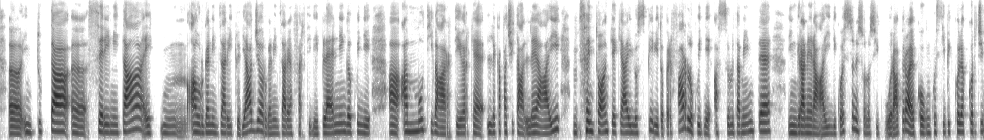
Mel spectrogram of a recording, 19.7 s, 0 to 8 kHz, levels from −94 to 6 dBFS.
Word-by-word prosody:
uhm, 145 -1 +4
in 170 -1 -4
tutta, 190 0 +6
ehm, 155 -4 -1
serenità 185 +6 +2
e 155 0 -3
mhmm, 155 -1 -8
a 180 0 +3
organizzare 165 -2 -2
i 155 - -8
tuoi 145 -1 -8
viaggi, 200 +7 +1
a 200 - +1
organizzare 150 -1 -3
a - - -5
farti 155 +1 -12
dei 135 - -6
planning, 170 +4 +1
quindi 165 -4 -3 0.4
a 165 -1 +4
a 185 0 +3
motivarti 185 -7 -1
perché 155 -1 -2
le 170 0 -2
capacità 180 -3 -2
le 160 +4 -1
hai, 155 +10 +1 0.2
mhmm, 170 0 -7
sento 195 -3 +1
anche 180 0 +1
che 175 0 -7
hai 165 0 +2
lo 160 -1 -2
spirito 160 -2 -6
per 155 +2 -6
farlo, 225 +4 +2
quindi 155 -3 -5
assolutamente 175 +4 -2 0.3
ingranerai, 155 -4 +2
di 150 0 -7
questo 175 - -5
ne 225 - -1
sono 155 -7 -9
sicura. 145 +1 -1
Però, 210 +6 +4
ecco, 155 +2 +3
con 160 +1 -7
questi 180 +1 -9
piccoli 180 +1 -2
accorgimenti 180 -1 -4
170 Hz, 150 wpm, -22 LUFS, 155-185 Hz, 0.4 s, tutta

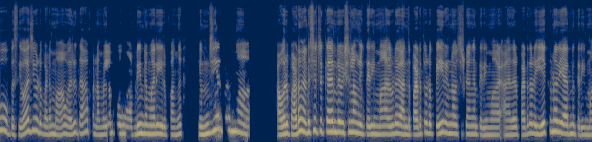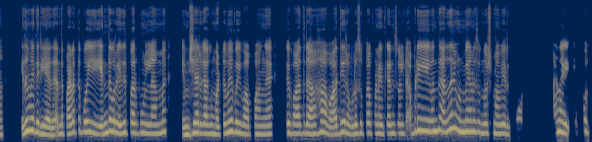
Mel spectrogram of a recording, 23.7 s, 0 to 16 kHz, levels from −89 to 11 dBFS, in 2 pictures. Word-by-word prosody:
இப்ப 210 -4 -6
சிவாஜியோட 280 +7 -1
படமா? 205 -1 -3 0.2
வருதா? 230 +2 -3
அப்ப 260 - -20
நம்மலாம் 210 +5 -4
போவோம்! 220 -2 -3
அப்டின்ற 230 +3 +1
மாரியும் 220 0 +2
இருப்பாங்க. 195 0 -6 0.5
எம்ஜிஆர் 285 +10 +2
படமா 285 -4 +1 0.7
அவரு 215 +4 +5
படம் 210 +9 +4
நடிச்சிட்டுருக்காருன்ற 275 0 +4
விஷயம்லாம். 270 +2 +2
அவுங்களுக்கு 225 -3 0
தெரியுமா? 215 0 0
அதோட, 215 +2 +1 0.2
அந்த 205 -1 -1
படத்தோட 220 +5 0
பேர் 255 +3 +3
என்ன 235 -1 0
வச்சுருக்காங்கன்னு 215 -2 -5
தெரியுமா? 195 +1 -4 0.2
அந்த 190 +1 -2
படத்தோட 225 +4 -1
இயக்குனர் 275 +3 +3
யாருன்னு 225 -1 +1
தெரியுமா? 195 0 -3 0.4
எதுவுமே 300 +6 +5
தெரியாது. 205 -5 +2
அந்த 225 +1 -2
படத்த 255 +5 +1
போயி 270 -1 +3 0.2
எந்த 245 +5 +1
ஒரு 265 - +3
எதிர்பார்ப்பும் 250 0 -2
இல்லாம, 230 +1 -1 0.5
எம்ஜிஆருக்காக 230 +2 +2
மட்டுமே 235 +7 +1
போய் 255 -1 +3
பாப்பாங்க. 210 0 -4 0.4
போய் 245 -1 0
பாத்துட்டு 230 0 +1
ஆஹா! 250 +4 -1
வாத்தியார் 235 +6 0
அவ்ளோ 220 +2 -1
சூப்பரா 250 +1 -4
பண்ணிருக்காருன்னு 230 0 -2
சொல்ட்டு 235 -2 -5
அப்படி 285 +7 +1 0.2
வந்து 295 +2 +2
அது 270 +3 0
தானே 365 0 +3
உண்மையான 280 0 +2
சந்தோஷமாவே 240 -1 -2
இருக்கும். 205 0 -12 0.7
ஆனா, 280 +1 +2 0.3
இப்போ 295 -10 -9
230 Hz, 150 wpm, -23 LUFS, 215-260 Hz, 0.7 s, அவரு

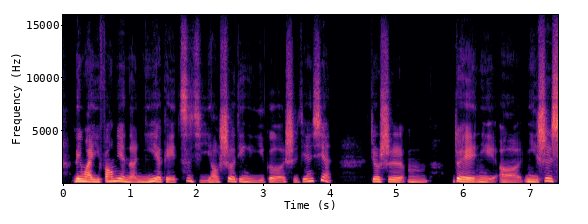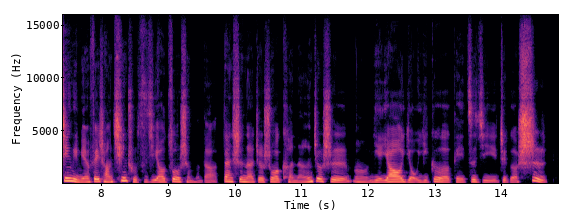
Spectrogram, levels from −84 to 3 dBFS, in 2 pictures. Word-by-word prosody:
另 225 +1 +8
外 200 -2 +7
一 190 0 +3
方 215 +3 +3
面 225 -5 +4
呢， 155 -3 -2
你 165 +6 0
也 215 -5 +5
给 140 -7 -2
自 235 - -4
己 140 -8 -8
要 160 0 -3
设 205 +5 +2
定 190 -4 -2 0.2
一 145 - -9
个 160 +1 -2
时 145 -4 -3
间 220 +9 -1
线。 300 +6 -2 0.5
就 210 -1 +3
是， 190 -3 +1
嗯， 160 +1 -6 0.4
对， 185 -8 +6
你 165 -2 -3
呃， 155 -1 -6
你 185 -3 0
是 240 +7 +4
心 255 +4 +6
里 215 -7 +4
面 160 +1 -4
非 205 +2 +3
常 175 -4 -3
清 270 +10 +2
楚 185 -10 -6
自 160 0 -14
己 155 +2 -7
要 165 0 -1
做 185 +3 0
什 175 - -6
么 145 - -15
的， 135 +1 -12
但 210 -2 0
是 190 +1 -1
呢， 165 -3 -2
就 170 0 -3
说 165 0 -2
可 160 -2 -10
能 145 +8 -4
就 230 0 +1
是， 190 -2 -2
嗯， 150 -2 -10
也 150 -1 -4
要 175 +1 +3
有 160 -6 -4
一 140 +3 -9
个 160 -1 -2
给 145 -3 -9
自 180 +7 -4
己 140 -5 -8
这 155 +5 -7
个 140 - -8
试 230 - +3
170 Hz, 250 characters per minute, -22 LUFS, 155-200 Hz, 0.5 s, 另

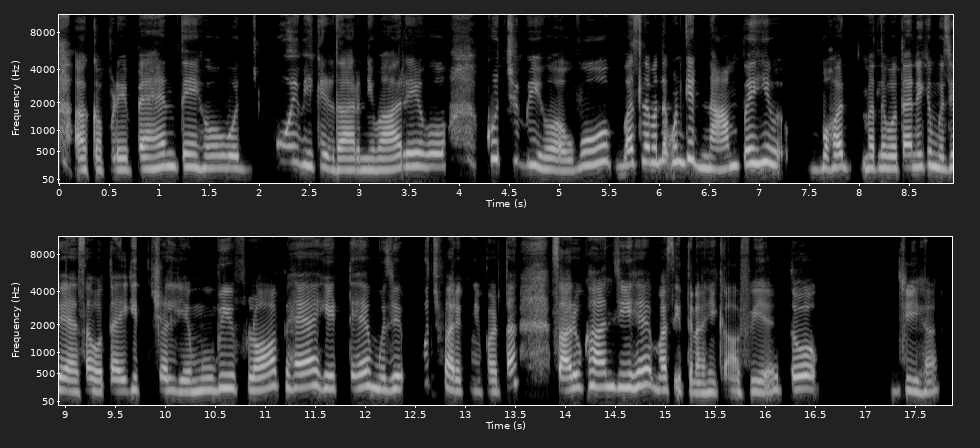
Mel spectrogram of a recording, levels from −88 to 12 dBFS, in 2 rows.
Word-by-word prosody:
अ, - - +2
कपड़े 185 +1 -2
पहनते 220 +3 +2
हो, 200 0 -2 0.2
वो 205 -1 +1
ज 190 - -14 0.3
कोई 310 -2 -3
भी 255 -3 -1
किरदार 180 -4 0
निभा 180 +1 +1
रहे 230 +1 +4
हो, 225 -1 +1 0.4
कुछ 355 -2 -2
भी 255 -1 0
हो 185 -2 +1 0.2
वो 260 +7 +2
बस 260 +2 +3
ल 295 - +5
मतलब 285 0 0
उनके 300 +3 +3
नाम 195 +5 +2
पे 265 - +5
ही 285 +2 +5 0.5
बहुत 215 +1 +1
मतलब 205 +1 0
होता 200 +2 +2
नहीं 220 +1 -1
कि 245 - -2
मुझे 200 +2 +1
ऐसा 180 +2 -1
होता 190 0 0
है 190 0 +1
कि, 210 +2 -4
चलिए 195 -3 -2
मूवी 205 +5 0
फ्लॉप 230 +6 +2
है, 245 +3 +4
हिट 225 -1 -3
है, 250 +3 +2
मुझे 220 -2 +1 0.2
कुछ 320 - -12
फ़र्क 190 -3 +3
नहीं 185 -1 -14
पड़ता। 180 +5 0 0.4
शाहरुख 215 +4 +4
खान 255 -1 +4
जी 245 -1 +2
है 280 +3 +5
बस 205 - +1
इतना 180 -4 -3
ही 170 +1 -3
काफ़ी 180 +2 -5
है। 190 - -3
तो, 220 +1 +3 0.8
जी 190 0 -4
हाँ। 170 +3 -6
210 Hz, 190 wpm, -23 LUFS, 190-240 Hz, 0.8 s, ल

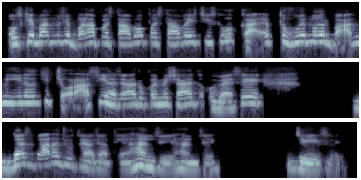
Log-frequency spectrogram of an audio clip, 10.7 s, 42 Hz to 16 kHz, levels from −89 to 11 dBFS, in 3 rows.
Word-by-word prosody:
उसके 235 +5 +3
बाद 230 0 +4
मुझे 240 0 -2
बड़ा 225 +4 +4
पछतावा 190 +1 +1
और 230 - -2
पछतावा 195 +1 0
इस 225 - -2
चीज़ 215 -1 -5
का - - -8
हुआ 255 - -2
वो 270 - -7
गायब 225 - +3
तो 240 - +1
हुए, 225 +4 +2
मगर 240 0 +2
बाद 205 - +2
में 215 0 +2
ये 210 0 -1
लगा 215 0 0
कि 245 - -4
₹84,000 180 - +1
में 190 +1 0
शायद 185 +2 +1 0.2
वैसे, 190 - +2 1.0
10-12 170 - +2
जूते 150 -6 -6
आ - - 0
जाते 110 -2 -9
हैं, 105 - -6
हाँ 165 0 +4
जी, 115 -7 -5
हाँ 120 -1 -4
जी, 105 -1 -7 0.7
जी, 110 -4 -1
जी। - - -17
190 Hz, 200 wpm, -24 LUFS, 140-220 Hz, 1.0 s, बाद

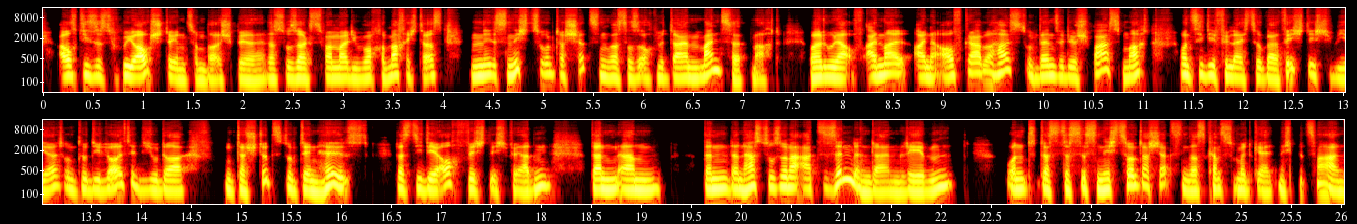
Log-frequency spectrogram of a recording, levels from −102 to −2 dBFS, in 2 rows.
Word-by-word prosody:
auch 155 +2 +3
dieses 150 -5 -3
frühe 155 -3 +4
Aufstehen 140 -3 +4
zum 120 +1 -6
Beispiel, 120 0 -2
dass 130 -1 -3
du 140 - -5
sagst, 135 -1 +1
zweimal 140 0 +2
die 130 -1 -4
Woche 140 +1 -2
mache 160 +1 +2
ich 130 - -4
das, 155 0 -1 0.3
ni 155 +2 +3
ist 165 -1 -2
nicht 190 +9 +1
zu 190 - -5
unterschätzen, 175 - -2
was 140 -3 -1
das 140 -2 -4
auch 130 +2 -6
mit 140 -3 -6
deinem 140 0 +3
Mindset 165 - +2
macht. - - -7 0.3
Weil 140 +1 +6
du 145 0 +2
ja 135 -1 +6
auf - - -14
einmal 95 - +3
eine 145 -2 +1
Aufgabe 145 - +1
hast 220 +4 +1
und 150 -3 -5
wenn 155 +1 +2
sie 150 - -4
dir 140 -1 -2
Spaß 235 - +1
macht 155 +6 +1 0.3
und 170 -3 +2
sie 170 - -2
dir 165 0 0
vielleicht 140 -4 -1
sogar 130 -3 -2
wichtig 160 -5 -3
wird 140 +7 -3
und 140 -4 -6
du 145 - -1
die 135 0 -3
Leute, 185 +6 0
die 135 -2 -8
du 135 - -2
da 130 0 +2 0.4
unterstützt 135 - -3
und 145 -1 -3
denen 130 -4 +2
hilfst, 170 +5 +1 0.3
dass 150 -6 0
die 150 - -4
dir 135 -1 +3
auch 210 - 0
wichtig 140 -2 -2
werden, 145 +9 -1 0.4
dann, 145 0 +5
ähm 140 0 +3 0.4
dann 150 0 +3
dann 145 -1 +1
hast 170 +1 +2
du 165 - -1
so 170 +2 +2
'ne 165 - +5
Art 150 - -1
Sinn 220 - +3
in 120 - 0
deinem 120 -1 -2
Leben 130 - +1 0.5
und 145 -2 -1
das 140 - 0
das 135 -6 -2
ist - - -1
nicht 135 +1 +2
zu - - +1
unterschätzen. 180 -5 -1
Das 125 -1 -1
kannst 145 -3 -3
du - - -9
mit 130 -2 -3
Geld 120 -3 -4
nicht 125 -6 -6
bezahlen, 105 +4 0
140 Hz, 210 wpm, -22 LUFS, 130-160 Hz, 0.5 s, Weil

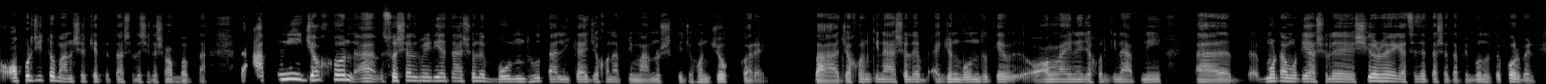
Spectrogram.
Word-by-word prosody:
অপরিচিত 200 +5 +4
মানুষের 135 +1 -4
ক্ষেত্রে 110 - -4
তো - - -5
আসলে 105 -1 -9
সেটা 105 -3 -8
সম্ভব 105 -4 -3
না। - - -9 0.3
তো - - -2 0.2
আপনি 235 +2 +5 0.2
যখন 225 +2 +6 0.2
আ - - +4 0.2
সোশ্যাল 175 +1 +5
মিডিয়া 170 0 +2
তে 155 - -5
আসলে 160 +1 -1 0.2
বন্ধু 130 +1 0 0.2
তালিকায় 115 -1 -2
যখন 115 +2 -5
আপনি 110 - -9
মানুষকে 105 +3 -7
যখন 110 +1 -4
যোগ 115 -2 +4 0.2
করেন। - - -4 0.5
বা 100 - +6 0.2
যখন 125 +3 -1
কিনা 125 -1 -2
আসলে 120 +1 -1 0.2
একজন 125 +2 +1
বন্ধুকে 115 0 -1 0.5
অনলাইনে 120 +1 -1
যখন 115 +1 -6
কিনা 115 0 -4
আপনি 110 0 -5 0.4
অ্যা 110 -1 +1 0.4
ব্যা - - -9
মোটামুটি 150 -3 +3
আসলে 125 0 -3 0.2
শিওর 165 -2 +6
হয়ে 145 -3 +1
গেছে 125 - -3
যে - - 0
তার 115 - -3
সাথে - - -8
আপনি 105 - -12
বন্ধুত্ব 110 0 -3
করবেন, 110 -9 +3
120 Hz, 180 wpm, -27 LUFS, 110-145 Hz, 0.5 s, যখন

